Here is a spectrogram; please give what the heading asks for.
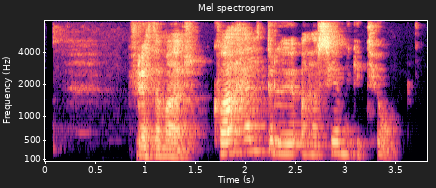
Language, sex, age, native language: Icelandic, female, 50-59, Icelandic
